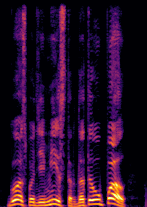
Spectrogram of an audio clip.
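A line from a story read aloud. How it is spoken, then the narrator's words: Exclaiming. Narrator (Russian): воскликнул Том Каллен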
